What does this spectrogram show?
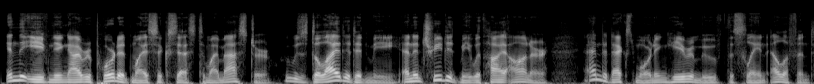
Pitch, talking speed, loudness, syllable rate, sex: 105 Hz, 215 wpm, -20 LUFS, 6.0 syllables/s, male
